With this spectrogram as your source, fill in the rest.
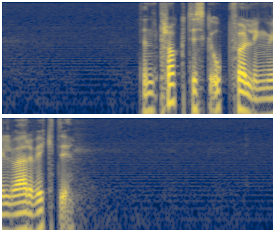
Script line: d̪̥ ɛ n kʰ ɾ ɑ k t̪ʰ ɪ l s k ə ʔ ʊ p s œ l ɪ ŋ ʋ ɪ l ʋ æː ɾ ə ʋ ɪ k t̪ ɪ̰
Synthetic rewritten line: d̪̥ ɛ n pʰ ɾ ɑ k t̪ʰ ɪ s k ə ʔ ʊ p f œ l ɪ ŋ ʋ ɪ l ʋ æː ɾ ə ʋ ɪ k t̪ ɪ̰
